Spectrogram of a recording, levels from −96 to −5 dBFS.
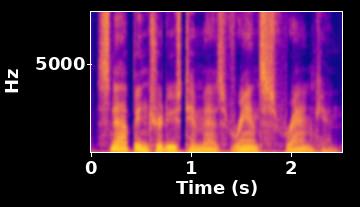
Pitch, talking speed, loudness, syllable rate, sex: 105 Hz, 145 wpm, -16 LUFS, 4.6 syllables/s, male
